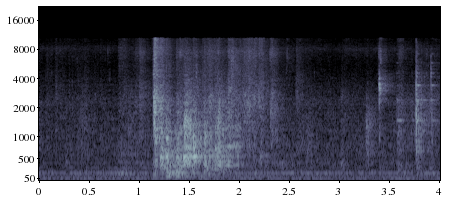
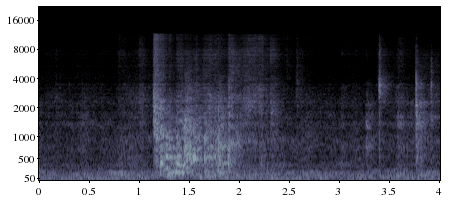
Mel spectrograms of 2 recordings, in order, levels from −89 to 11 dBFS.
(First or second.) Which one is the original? first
